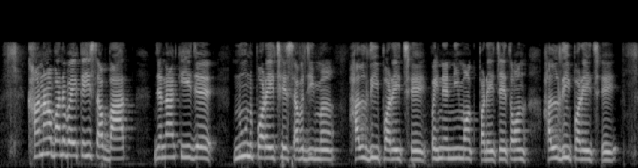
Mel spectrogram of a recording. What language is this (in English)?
Maithili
